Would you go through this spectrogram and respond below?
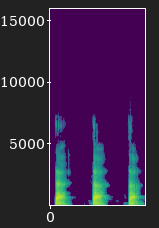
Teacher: Ta itu tidak baca ta, tapi ada desisan. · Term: hams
